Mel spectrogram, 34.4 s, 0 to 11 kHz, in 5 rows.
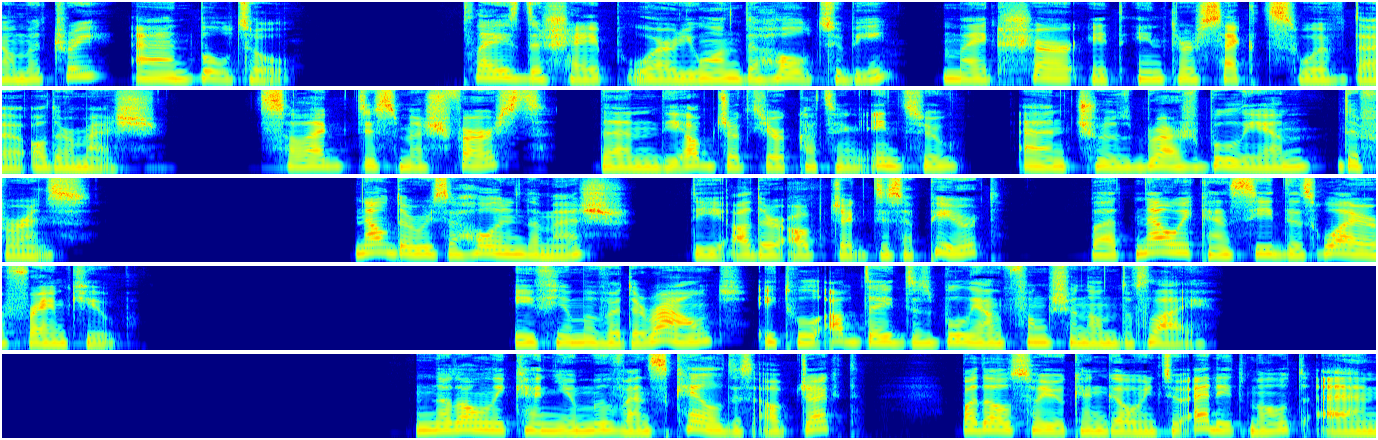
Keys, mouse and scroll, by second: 1.8 shift+middle click, 8.6 shift+click, 16.9 click, 19.4-20.8 middle drag, 22.3 shift+middle click, 23.2 click, 24.8 g, 27.8 s, 30.0-33.7 middle drag.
